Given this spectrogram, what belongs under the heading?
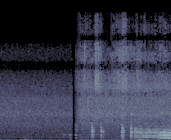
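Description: Chickens cluck softly and intermittently nearby, with a brief click midway and rising background noise toward the end.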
